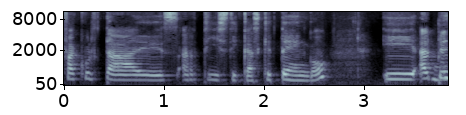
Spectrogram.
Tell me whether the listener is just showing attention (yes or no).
yes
